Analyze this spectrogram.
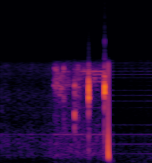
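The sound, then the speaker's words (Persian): A short burst of telephone tones sounds as a radio listener's call drops: a few bright electronic blips, ending with one sharp, louder tone. Silence comes before and after. “تماس این شنونده ما متاسفانه قطع شد”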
